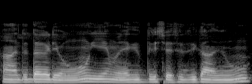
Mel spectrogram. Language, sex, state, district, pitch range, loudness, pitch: Garhwali, male, Uttarakhand, Tehri Garhwal, 105-115 Hz, -21 LUFS, 110 Hz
